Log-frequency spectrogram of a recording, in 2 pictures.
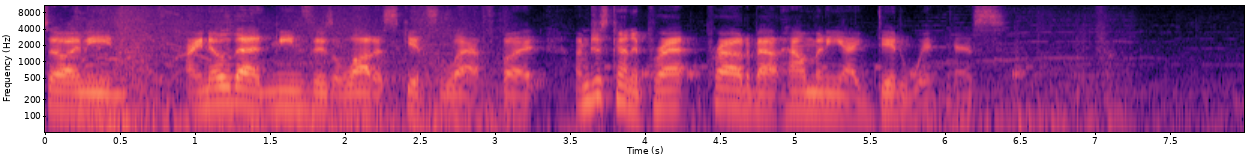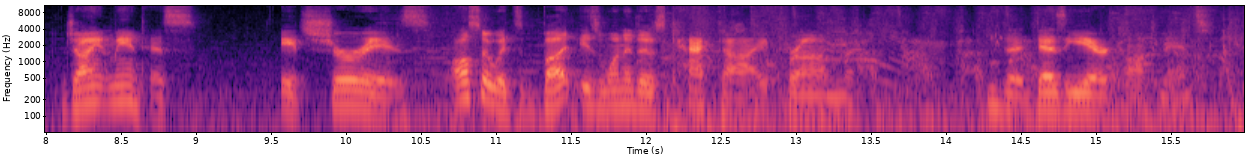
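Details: Adult male who says he stutters a lot and has a speech impediment, worse when making things up on the spot, in unscripted gaming commentary; stuttering.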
